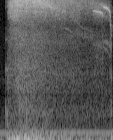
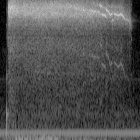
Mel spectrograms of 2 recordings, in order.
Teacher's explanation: it's just like a leaky tire. Sound's just escaping.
